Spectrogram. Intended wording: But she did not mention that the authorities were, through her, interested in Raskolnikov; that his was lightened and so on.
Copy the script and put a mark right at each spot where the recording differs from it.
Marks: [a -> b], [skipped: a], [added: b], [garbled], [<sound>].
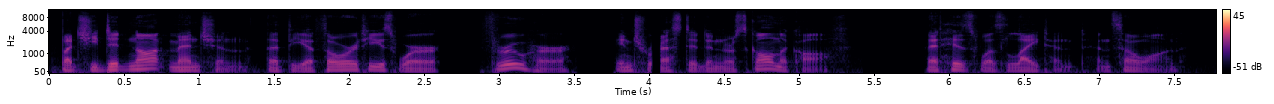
But she did not mention that the authorities were, through her, interested [dropout] in Raskolnikov; that his was lightened and so on.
